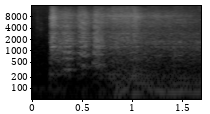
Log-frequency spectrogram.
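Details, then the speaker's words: 2013 Nissan NV200 1.5 dCi diesel van after an extended-crank fix (cracked fuel primer bulb repaired, quality fuel filter fitted; codes P0190/P0087): brief crank, quick catch, steady even idle, smoother, with rail pressure now smooth. "oh you can hear that's even smoother"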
